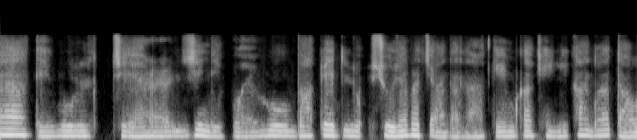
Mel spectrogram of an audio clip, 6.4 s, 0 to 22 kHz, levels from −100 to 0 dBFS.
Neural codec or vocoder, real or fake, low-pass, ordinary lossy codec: codec, 16 kHz, 2 kbps, FreqCodec, smaller model; fake; none; none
